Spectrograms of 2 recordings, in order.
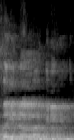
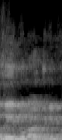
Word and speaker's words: Zainal Abidin: Ini namanya di fathah Zainal Abidin, bukan Zainul Abidin, bukan.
